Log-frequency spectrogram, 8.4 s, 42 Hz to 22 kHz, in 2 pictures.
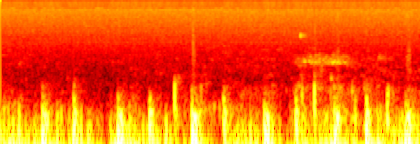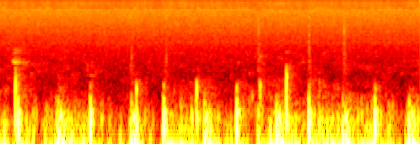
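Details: Steady low paired thumps at about 80 beats a minute, regular and unhurried, recorded during abdominal crunches, heart rate not much raised; normal heart sounds.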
